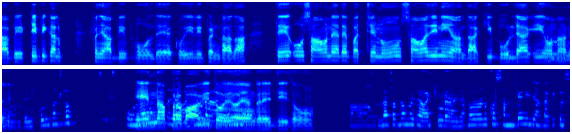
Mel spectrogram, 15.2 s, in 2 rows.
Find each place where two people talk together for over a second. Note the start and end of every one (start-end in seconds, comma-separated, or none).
9.3-11.0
